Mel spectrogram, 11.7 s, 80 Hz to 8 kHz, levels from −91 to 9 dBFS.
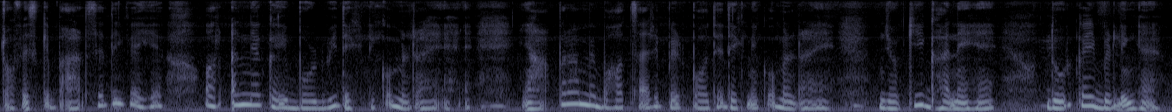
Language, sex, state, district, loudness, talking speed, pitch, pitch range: Hindi, female, Maharashtra, Pune, -40 LUFS, 190 wpm, 205 Hz, 180-245 Hz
